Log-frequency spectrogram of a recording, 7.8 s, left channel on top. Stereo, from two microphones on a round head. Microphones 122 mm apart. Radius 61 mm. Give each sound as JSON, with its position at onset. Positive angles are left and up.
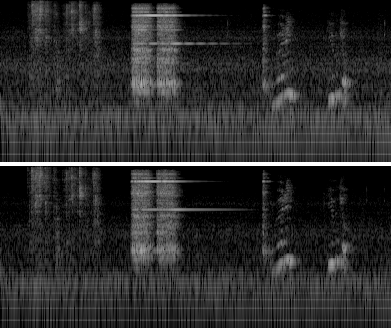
{"t": 0.5, "sound": "keys jangling", "side_deg": -40, "distance_m": 0.8}
{"t": 2.6, "sound": "a phone ringing", "side_deg": -50, "distance_m": 1.5}
{"t": 5.4, "sound": "a child speaking", "side_deg": -45, "distance_m": 1.0}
